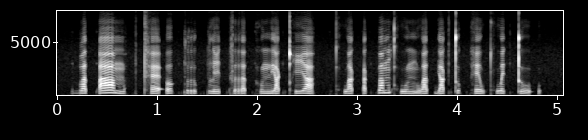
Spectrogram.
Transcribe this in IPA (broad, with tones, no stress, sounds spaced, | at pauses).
b a˦˥ t̚ ʔ a˥˩ m | tʰ ɛː˨˩ ʔ ɤː˥˩ k̚ p r u˦˥ k̚ p l iː˨˩ t̚ k r a˨˩ t̚ h u˦˥ n j a˨˩ k̚ pʰ i˥˩ a̯ | kʰ w a˨˩ k̚ ʔ a˥˩ k̚ p a˥˩ m kʰ w u˨˩ n w a˦˥ t̚ j a˦˥ k̚ t u˦˥ k̚ h eː˨˩ w kʰ w e˦˥ k̚ t u˨˩ ʔ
